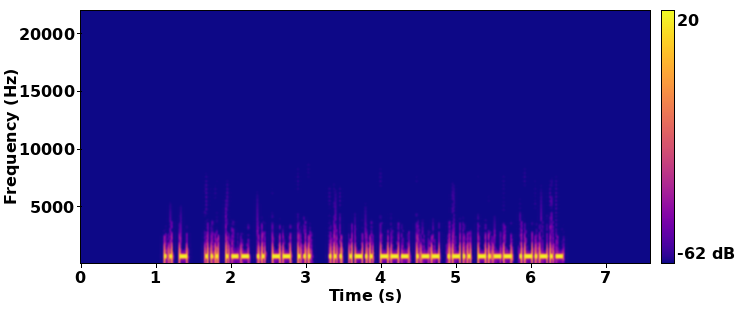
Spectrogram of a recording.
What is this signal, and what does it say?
Morse code, heard as a keyed tone, about 34 wpm, 700 Hz. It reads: IT SWIMS SLOWLY.
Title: Easy Phrases 35wpm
